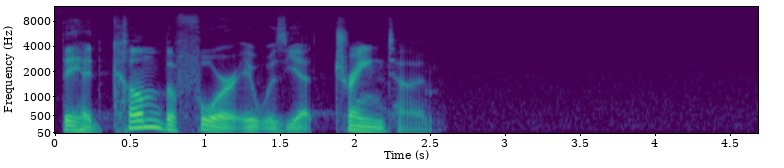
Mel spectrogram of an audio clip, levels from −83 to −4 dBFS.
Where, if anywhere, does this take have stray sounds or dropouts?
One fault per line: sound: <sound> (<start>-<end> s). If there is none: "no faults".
no faults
